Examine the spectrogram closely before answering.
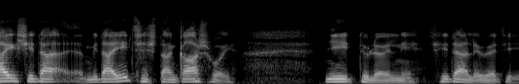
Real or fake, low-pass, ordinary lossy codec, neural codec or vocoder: real; 14.4 kHz; none; none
